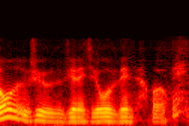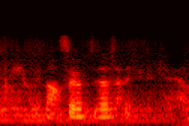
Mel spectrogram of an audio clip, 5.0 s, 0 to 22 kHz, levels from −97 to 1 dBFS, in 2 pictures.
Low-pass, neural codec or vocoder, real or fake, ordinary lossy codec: 7.2 kHz; codec, 16 kHz, 0.3 kbps, FocalCodec; fake; Opus, 16 kbps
